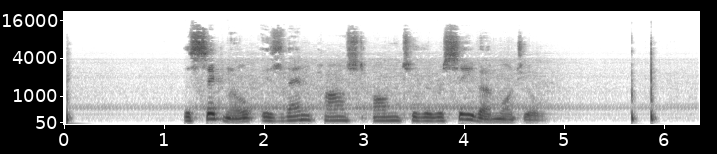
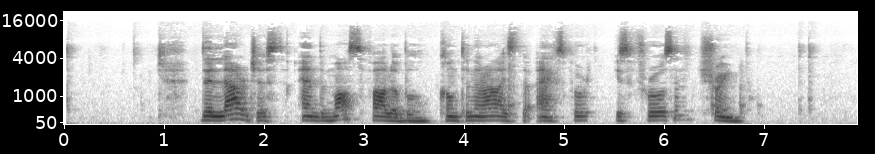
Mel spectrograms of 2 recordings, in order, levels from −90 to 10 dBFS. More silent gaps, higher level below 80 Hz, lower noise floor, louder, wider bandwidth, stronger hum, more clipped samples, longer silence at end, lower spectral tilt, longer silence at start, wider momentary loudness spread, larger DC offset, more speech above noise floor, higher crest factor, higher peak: neither; about the same, -58 dBFS vs -56 dBFS; about the same, -59 dBFS vs -59 dBFS; about the same, -20 LUFS vs -19 LUFS; about the same, 14 kHz vs 13 kHz; neither; neither; about the same, 0.45 s vs 0.45 s; about the same, -3.5 dB/octave vs -3.5 dB/octave; about the same, 0.05 s vs 0.05 s; about the same, 16 LU vs 14 LU; neither; about the same, 38 dB vs 41 dB; about the same, 22 dB vs 18 dB; about the same, 0 dBFS vs -2 dBFS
